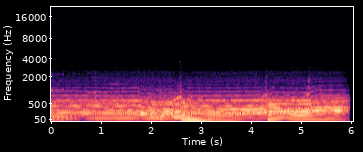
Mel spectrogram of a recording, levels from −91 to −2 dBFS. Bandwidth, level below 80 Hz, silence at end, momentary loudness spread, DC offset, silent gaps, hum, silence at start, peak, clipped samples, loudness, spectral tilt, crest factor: 2.1 kHz; -26 dBFS; 0.1 s; 8 LU; under 0.1%; none; none; 0 s; -4 dBFS; under 0.1%; -19 LUFS; -17 dB/octave; 14 dB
